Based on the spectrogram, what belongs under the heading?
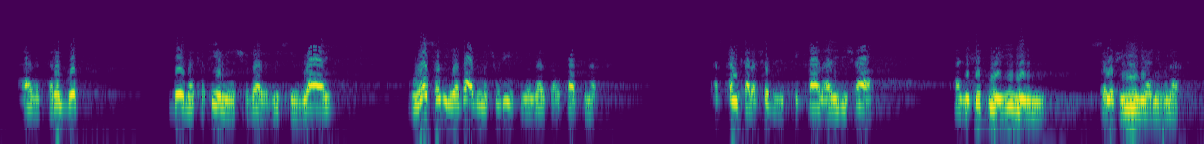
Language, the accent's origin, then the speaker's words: Arabic; Syria; اليوم مثلا عندنا في الشام سنة رتيبة من أذان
